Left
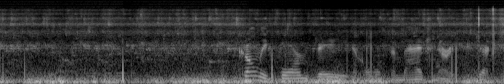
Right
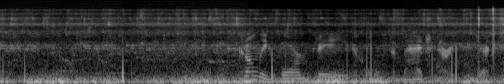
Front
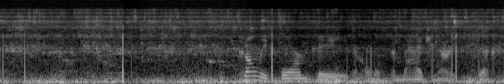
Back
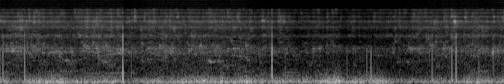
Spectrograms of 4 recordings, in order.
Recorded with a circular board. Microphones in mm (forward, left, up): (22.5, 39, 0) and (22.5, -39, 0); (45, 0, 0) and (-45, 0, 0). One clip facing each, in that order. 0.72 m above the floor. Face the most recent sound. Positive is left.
turn(degrees=10)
